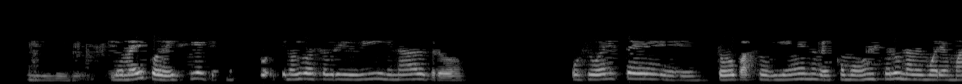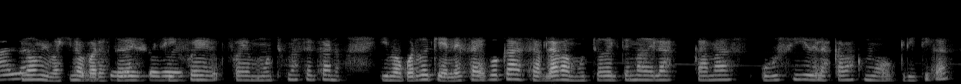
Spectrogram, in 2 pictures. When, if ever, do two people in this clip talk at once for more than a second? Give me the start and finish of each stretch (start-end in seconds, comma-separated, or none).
10.4-11.7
